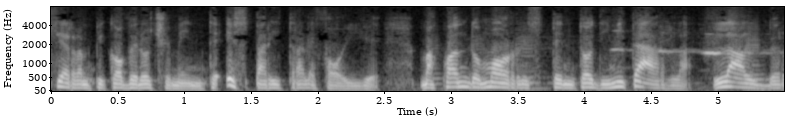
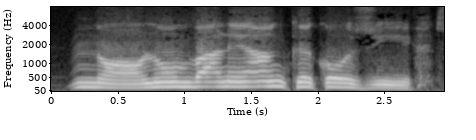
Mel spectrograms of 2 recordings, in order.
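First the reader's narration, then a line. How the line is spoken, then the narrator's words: Sighed. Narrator (Italian): sospirò Morris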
